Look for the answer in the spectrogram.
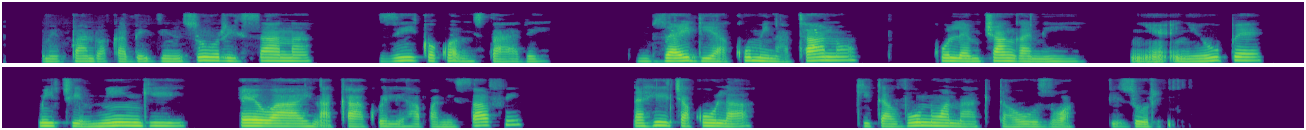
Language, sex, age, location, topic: Swahili, female, 36-49, Nairobi, agriculture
